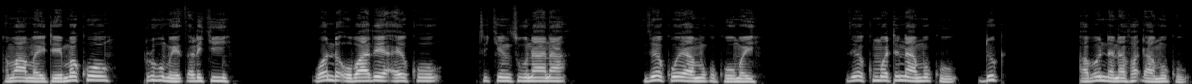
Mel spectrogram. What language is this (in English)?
Hausa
